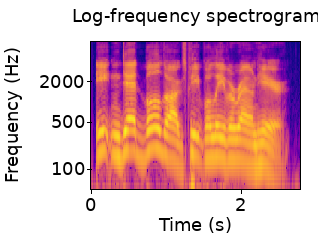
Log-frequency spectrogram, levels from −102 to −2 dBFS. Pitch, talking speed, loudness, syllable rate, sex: 145 Hz, 150 wpm, -15 LUFS, 5.1 syllables/s, male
